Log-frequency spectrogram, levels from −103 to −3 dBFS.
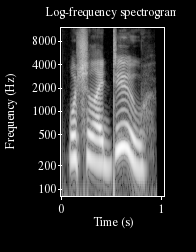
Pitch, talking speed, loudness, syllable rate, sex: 240 Hz, 230 wpm, -14 LUFS, 5.2 syllables/s, female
